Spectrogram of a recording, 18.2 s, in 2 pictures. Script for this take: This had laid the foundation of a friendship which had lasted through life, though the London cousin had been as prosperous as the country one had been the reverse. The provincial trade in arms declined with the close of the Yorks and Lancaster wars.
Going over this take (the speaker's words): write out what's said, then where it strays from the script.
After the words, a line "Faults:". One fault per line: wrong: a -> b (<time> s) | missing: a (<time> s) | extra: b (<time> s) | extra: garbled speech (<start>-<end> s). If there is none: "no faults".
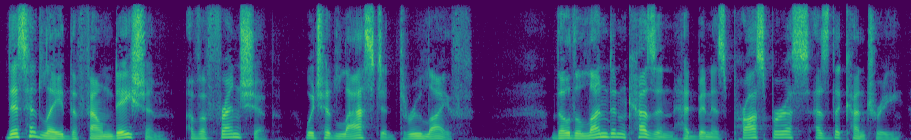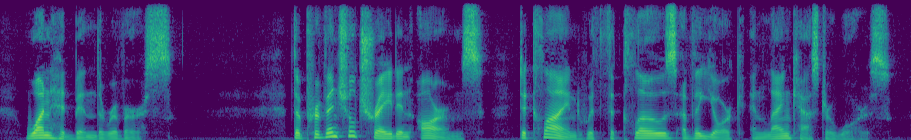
This had laid the foundation of a friendship which had lasted through life, though the London cousin had been as prosperous as the country one had been the reverse. The provincial trade in arms declined with the close of the York and Lancaster wars.
Faults:
wrong: Yorks -> York (16.1 s)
